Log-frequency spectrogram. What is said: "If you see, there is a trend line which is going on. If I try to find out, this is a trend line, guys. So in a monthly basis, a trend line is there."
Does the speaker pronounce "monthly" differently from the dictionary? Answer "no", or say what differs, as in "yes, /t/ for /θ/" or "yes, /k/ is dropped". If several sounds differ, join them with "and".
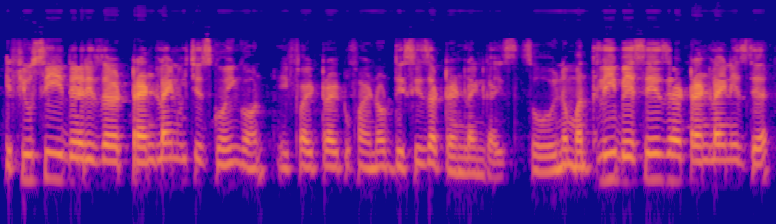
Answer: yes, /t/ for /θ/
